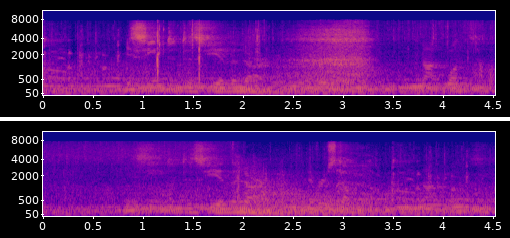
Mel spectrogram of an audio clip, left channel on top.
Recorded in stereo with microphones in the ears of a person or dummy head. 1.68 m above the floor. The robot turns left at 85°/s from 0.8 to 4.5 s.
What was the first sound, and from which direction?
A man speaking, 60° left.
